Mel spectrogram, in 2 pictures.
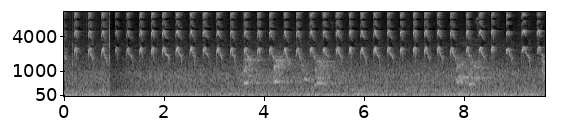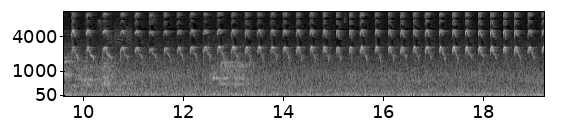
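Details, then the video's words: Douglas squirrel, a small vocal squirrel of dense conifers, apparently alarmed but unbothered by a person walking close; rapid, steady train of sharp chattering notes, about four per second, with a few lower squawks from another animal mid-clip. "Douglas squirrel making noise"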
